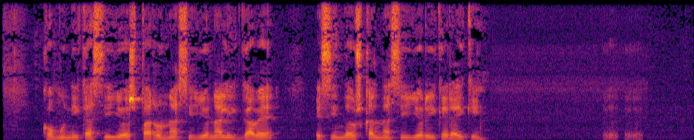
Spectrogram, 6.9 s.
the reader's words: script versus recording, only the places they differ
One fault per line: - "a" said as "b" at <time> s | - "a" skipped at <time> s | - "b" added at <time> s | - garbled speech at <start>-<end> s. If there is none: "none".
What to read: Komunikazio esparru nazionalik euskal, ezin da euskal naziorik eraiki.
- "euskal" said as "gabe" at 2.5 s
